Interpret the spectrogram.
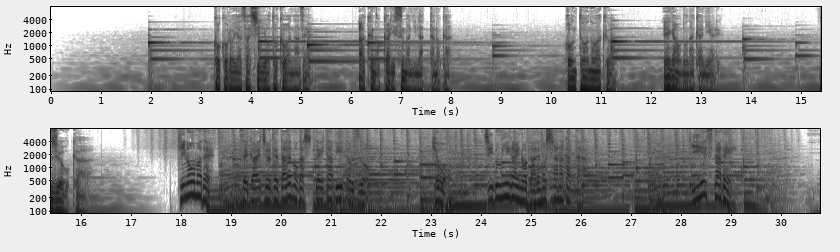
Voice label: Japanese Movie Trailer

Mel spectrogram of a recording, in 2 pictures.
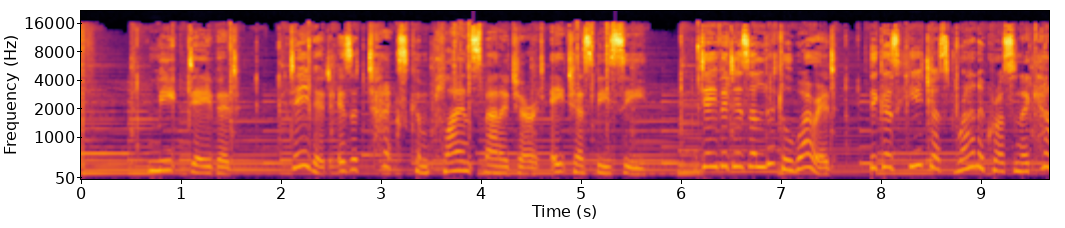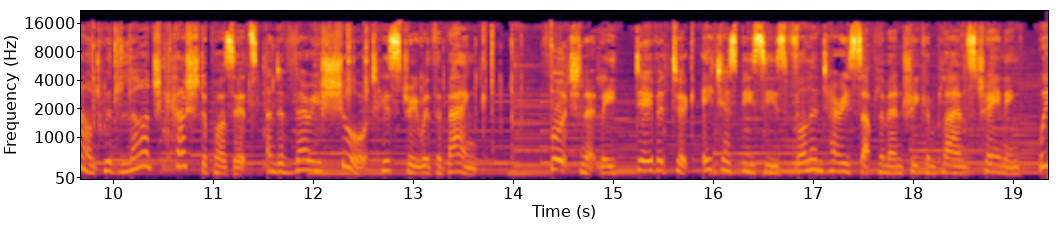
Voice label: UK English Explainer; HSBC

